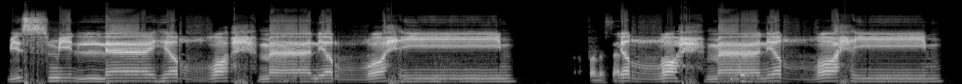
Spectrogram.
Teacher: ro-nya dia lebih lebih tebal dan tasydidnya lebih ditampakkan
